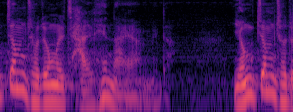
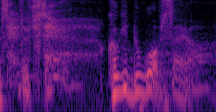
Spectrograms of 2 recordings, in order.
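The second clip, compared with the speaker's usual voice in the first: urgent cry for help; 7 semitones higher, 9 dB quieter than usual. Retold or imitated. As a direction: cry out for rescue as if sinking in the water. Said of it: "다급하게 얘기하죠".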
